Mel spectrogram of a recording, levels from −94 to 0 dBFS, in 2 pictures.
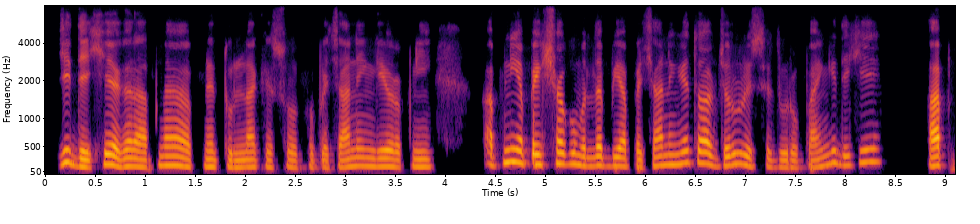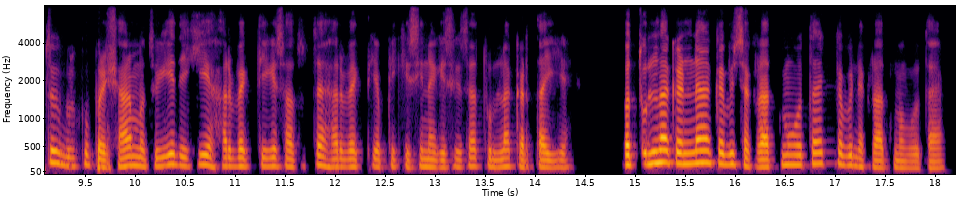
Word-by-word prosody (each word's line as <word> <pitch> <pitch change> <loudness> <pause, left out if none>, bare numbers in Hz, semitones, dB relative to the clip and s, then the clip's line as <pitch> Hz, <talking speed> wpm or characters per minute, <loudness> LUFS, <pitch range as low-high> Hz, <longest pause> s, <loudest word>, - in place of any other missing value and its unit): जी, 220 - +4
देखिए, 145 - +2
अगर 145 +1 +3
आप 135 -2 +2
ना 165 - +2 0.2
अपने 140 +1 -1
तुलना 130 +1 0
के 130 0 -6
स्वर 130 0 -5
को 125 - -8
पहचानेंगे 140 +4 -1
और 140 - +3
अपनी 140 0 -3 0.6
अपनी 215 +7 +2
अपेक्षा 185 -1 +3
को 190 0 -1
मतलब 160 -1 +1
भी 155 0 +1
पहचानेंगे 170 - 0
तो 210 0 -1
आप 185 -5 +4
ज़रूर 175 +2 +1
इससे 145 -2 -5
दूर 130 0 -4
हो 120 - -4
पाएँगे। 155 +11 -2
देखिए 215 +7 -3 0.5
आप 165 +1 +6
तो 210 -1 +5
बिल्कुल 155 +2 -5
परेशान 140 +4 +2
मत 150 -2 -3
होइए। 165 +5 +2
देखिए 170 +2 -1
हर 150 0 -1
व्यक्ति 145 0 -2
के 150 - 0
साथ 140 -1 -3
होता 150 +3 -2
है, - - -1
हर 140 +1 -2
व्यक्ति 140 +1 -4
अपनी 135 +1 -7
किसी 130 +1 -8
न 135 -1 -1
किसी 130 +1 -6
के - - -3
साथ 150 +2 -4
तुलना 140 0 -2
करता 130 +1 -2
ही 125 -1 0
है। 130 +1 -7 0.6
और - - +11
तुलना 205 +3 +7
करना 200 +2 +6
कभी 190 -1 +3
सकारात्मक 135 +3 +1
होता 175 +2 0
है 195 - +2
कभी 170 -2 0
नकारात्मक 125 -2 -3
होता 115 0 -5
है। 115 - -6
150 Hz, 210 wpm, -23 LUFS, 135-175 Hz, 0.6 s, और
